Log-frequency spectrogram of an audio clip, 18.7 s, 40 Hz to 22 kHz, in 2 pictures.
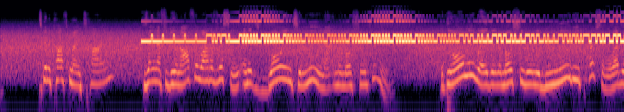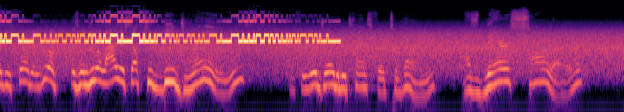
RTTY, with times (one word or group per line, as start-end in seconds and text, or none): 3.6-6.9 RYRYRYRYRYRYRYRYRYRY
7.0-7.4 CQ
7.5-7.9 CQ
8.0-8.4 CQ
8.5-8.9 DE
9.0-10.3 ZL5TQZ
10.5-11.8 ZL5TQZ
12.0-13.3 ZL5TQZ
13.5-14.0 PSE
14.1-14.3 K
